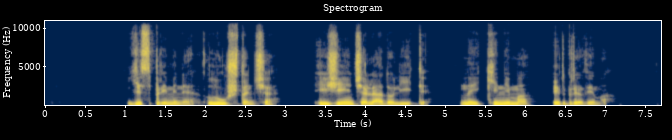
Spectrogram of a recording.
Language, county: Lithuanian, Klaipėda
